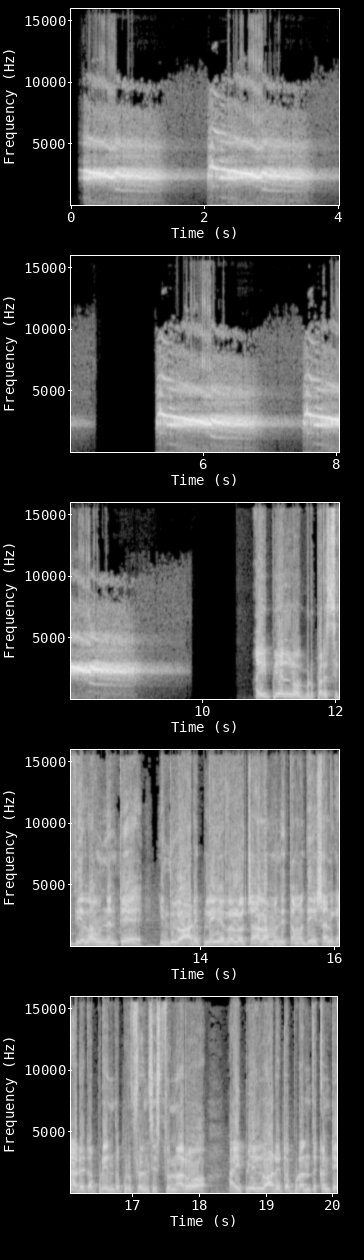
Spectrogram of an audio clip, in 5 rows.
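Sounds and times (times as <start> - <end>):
eagle screeching: 0.1 - 3.9, 5.3 - 9.4.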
